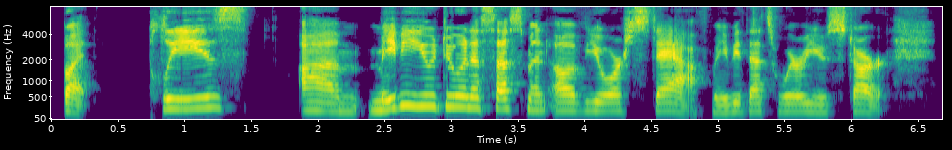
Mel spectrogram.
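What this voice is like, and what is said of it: Wisconsin accent. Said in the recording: “my Wisconsin accent”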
